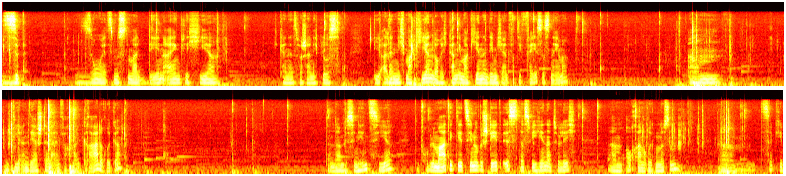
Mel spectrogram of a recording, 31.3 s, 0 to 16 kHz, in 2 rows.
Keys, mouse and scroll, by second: 0.2 Tab, 1.5 Tab, 2.8 middle click, 3.0-4.8 right drag, 3.1-4.4 middle drag, 4.4 c, 6.7 right click, 7.0 middle click, 8.4 ctrl+\, 8.5 ctrl+Tab, 12.2-13.8 middle drag, 13.8 KP_7, 15.6 s, 21.3-23.4 drag, 23.4 middle click, 24.0-25.9 right drag, 24.6-26.2 drag, 26.1 r, 27.5-29.5 drag, 30.1 ctrl+r.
